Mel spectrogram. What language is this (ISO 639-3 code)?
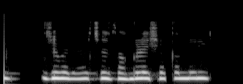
pus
